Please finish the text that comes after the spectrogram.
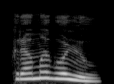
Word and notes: ಕ್ರಿಮಿಕುಲ: krimi kula

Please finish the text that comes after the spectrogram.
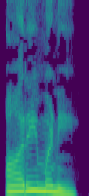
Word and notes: ಆರೀಮಣಿ: arīmaṇi

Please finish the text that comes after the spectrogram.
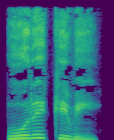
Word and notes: ಓರೆಕಿವಿ: kannada

